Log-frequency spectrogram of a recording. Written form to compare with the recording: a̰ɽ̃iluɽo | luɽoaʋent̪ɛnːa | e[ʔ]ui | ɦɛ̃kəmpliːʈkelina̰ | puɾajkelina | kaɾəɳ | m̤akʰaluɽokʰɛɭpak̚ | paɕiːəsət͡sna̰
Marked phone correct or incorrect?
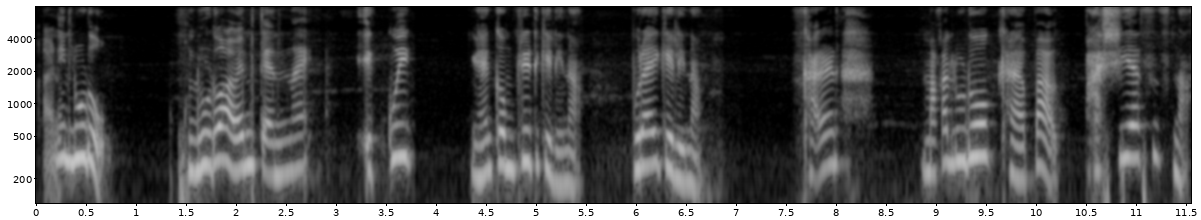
incorrect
